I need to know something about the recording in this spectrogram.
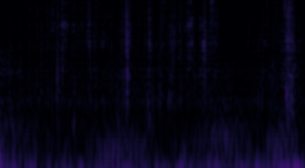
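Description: Faint crinkling of a foil trading-card pack wrapper being handled and torn open, the tearing rising a little near the end.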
